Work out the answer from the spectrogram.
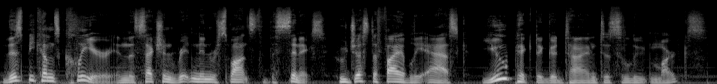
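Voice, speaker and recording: A man's voice: low voice, sing-song, normal speed, hardly any pauses, darkish tone, breathy edge, dry recording, soft background music. A man reading scripted narration in a formal, argumentative, bookish manner. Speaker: video essay narrator.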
